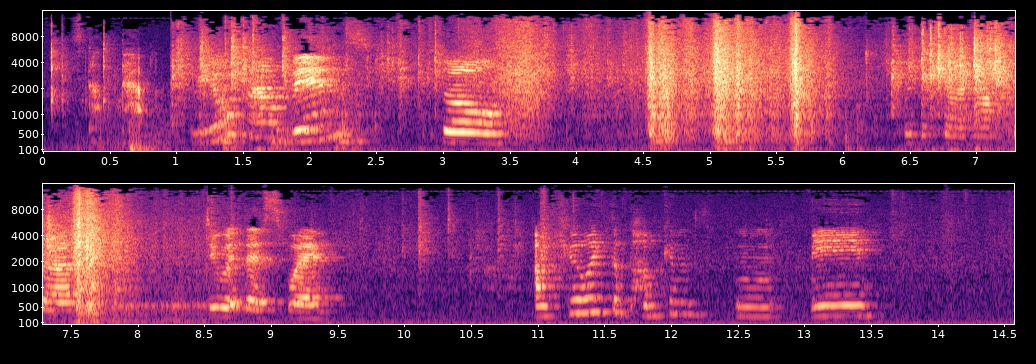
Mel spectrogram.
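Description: A young woman talks in a room.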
